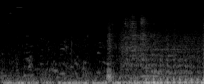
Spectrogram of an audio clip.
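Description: Indistinct background voices over a steady low rumble, a little louder near the end.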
